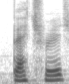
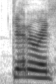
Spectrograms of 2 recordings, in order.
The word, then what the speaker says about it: Kitteridge: careers, and Franny McDormand, Olive Betteridge, what was it? Am I getting the name wrong? Kitteridge, thank you.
